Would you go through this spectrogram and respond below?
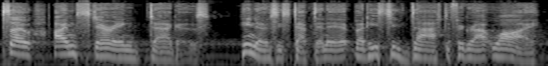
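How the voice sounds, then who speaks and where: A woman's voice: a bass voice, lively intonation, moderate pace, a bit bright, slight background noise, full character voice. A woman playing a feisty, sarcastic scientist in a game, telling an anecdote with wry indignation. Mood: wry, indignant. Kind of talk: casual anecdote with acted quotes.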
